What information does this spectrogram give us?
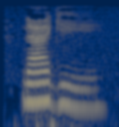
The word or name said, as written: knaggy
